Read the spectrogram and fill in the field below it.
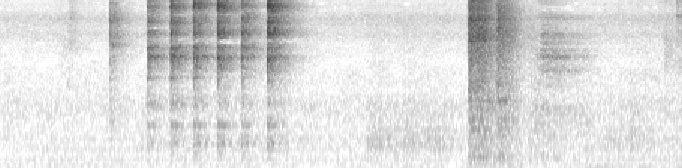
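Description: Utensils clink and clatter against a pan.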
